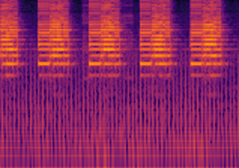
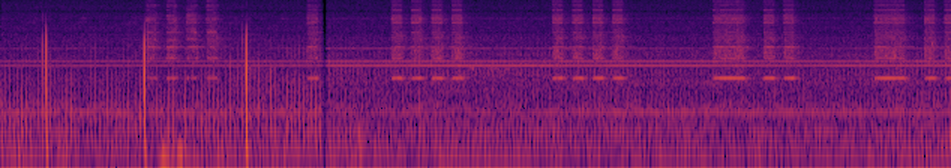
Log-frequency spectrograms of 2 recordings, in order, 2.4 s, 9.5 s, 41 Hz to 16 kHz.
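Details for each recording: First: DJI Phantom 3 Professional drone beeping nonstop in sharp high-pitched tones about twice a second at power-on. Firmware was corrupted, probably because the drone was switched off before the update finished. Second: DJI Phantom 3 Professional during a proper firmware update: short bursts of three or four quick beeps repeating every second or two, gimbal light flashing red and green; normal update signal.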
